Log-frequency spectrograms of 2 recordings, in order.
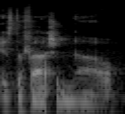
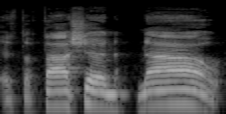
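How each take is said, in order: First: Low put-on voice for the girl; bearded girl's voice. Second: Very slow, drawn-out repeat. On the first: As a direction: drop the voice low and flat for her. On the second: Retold or imitated. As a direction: stretch every word out slowly. Repeats the line slowly.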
